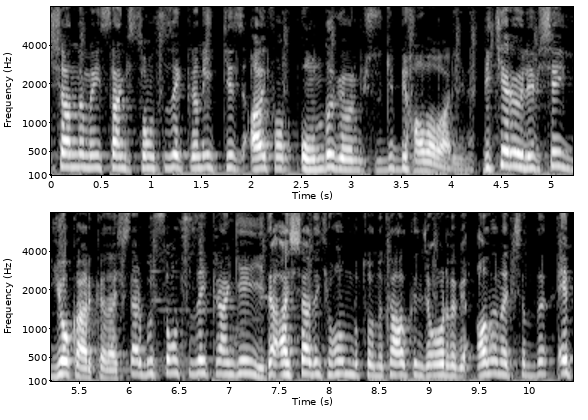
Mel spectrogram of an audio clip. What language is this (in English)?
Turkish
